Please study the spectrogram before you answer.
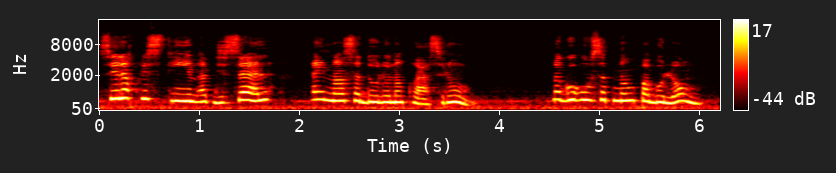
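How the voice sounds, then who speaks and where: A woman's voice: high voice, lively intonation, measured pace, dark tone. A young woman reading scripted narration for a student-style radio drama.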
